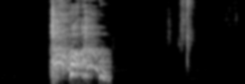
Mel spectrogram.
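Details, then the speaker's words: One harsh, wet cough burst, then a faint short throat sound, from someone choking on something unknown while talking during a makeup tutorial; cough. "And I'm not crying. I'm currently choking on something and I don't know what it is."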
